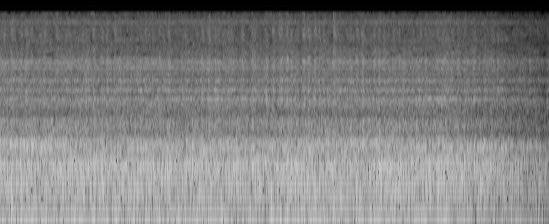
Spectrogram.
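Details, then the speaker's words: Old Wenzel kerosene lantern, first burn after cleanup: after its jet was cleaned with a tip cleaner, the rapid preheater gives a steady, even roaring hiss that fades at the end, burning cleanly. Owner thinks it isn't aimed well at the generator. "I'm definitely not a fan of that rapid heater. I don't think it's pointed quite enough toward the main part of that generator."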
